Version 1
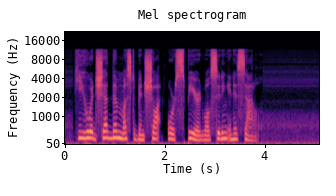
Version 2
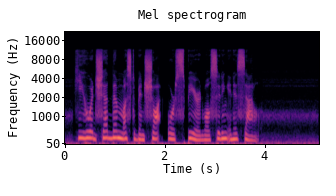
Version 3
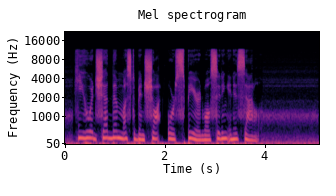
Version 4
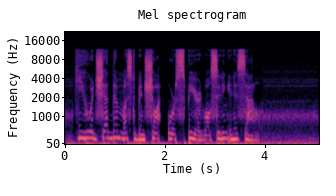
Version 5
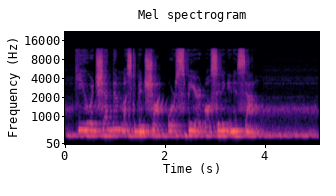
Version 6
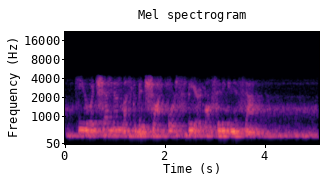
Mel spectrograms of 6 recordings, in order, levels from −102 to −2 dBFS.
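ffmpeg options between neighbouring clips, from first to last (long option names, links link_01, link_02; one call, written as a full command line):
ffmpeg -i in.wav -af "firequalizer=gain_entry='entry(160,0);entry(640,-24);entry(1000,5);entry(1600,-3);entry(4100,-13);entry(6000,-11)':delay=0.05:min_phase=1,volume=-5dB" out.wav
ffmpeg -i in.wav -filter_complex "[0:a]acrossover=split=130|3000[link_01][link_02][link_03];[link_02]acompressor=threshold=-49dB:ratio=6[link_04];[link_01][link_04][link_03]amix=inputs=3:normalize=0,volume=7dB" out.wav
ffmpeg -i in.wav -filter_complex "[0:a]asplit=2[link_01][link_02];[link_02]adelay=10.7,afreqshift=-0.46[link_03];[link_01][link_03]amix=inputs=2:normalize=1,volume=3dB" out.wav
ffmpeg -i in.wav -filter_complex "[0:a]tremolo=f=68:d=0.947,asplit=2[link_01][link_02];[link_02]adelay=87,lowpass=frequency=1300:poles=1,volume=-8.5dB,asplit=2[link_03][link_04];[link_04]adelay=87,lowpass=frequency=1300:poles=1,volume=0.42,asplit=2[link_05][link_06];[link_06]adelay=87,lowpass=frequency=1300:poles=1,volume=0.42,asplit=2[link_07][link_08];[link_08]adelay=87,lowpass=frequency=1300:poles=1,volume=0.42,asplit=2[link_09][link_10];[link_10]adelay=87,lowpass=frequency=1300:poles=1,volume=0.42[link_11];[link_01][link_03][link_05][link_07][link_09][link_11]amix=inputs=6:normalize=0,afreqshift=280,volume=3.5dB" out.wav
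ffmpeg -i in.wav -af "aecho=1:1:193|386|579|772:0.168|0.0789|0.0371|0.0174,aresample=8000,aresample=44100,flanger=delay=16.5:depth=2.3:speed=0.66,volume=3.5dB" out.wav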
